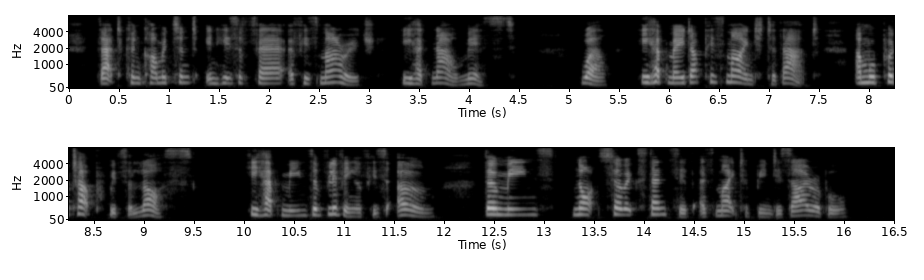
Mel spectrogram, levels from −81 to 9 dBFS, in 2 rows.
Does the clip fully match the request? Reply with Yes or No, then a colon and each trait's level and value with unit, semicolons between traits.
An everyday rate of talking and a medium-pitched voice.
No: average, 165 wpm; high, 225 Hz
